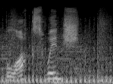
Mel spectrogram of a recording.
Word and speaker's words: Bloxwidge: I bet you didn't know that this town was called Bloxwidge. Kinda rhymes with sandwich.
